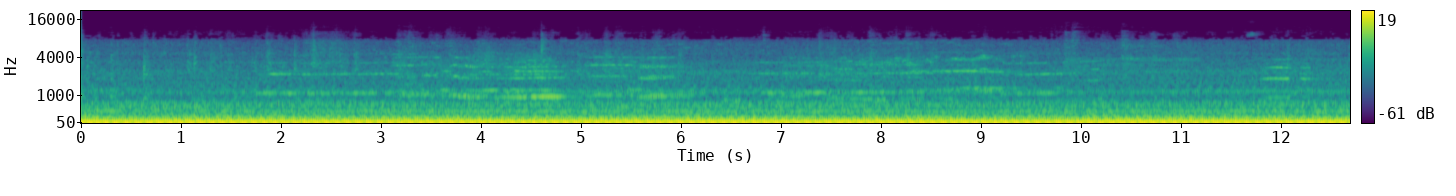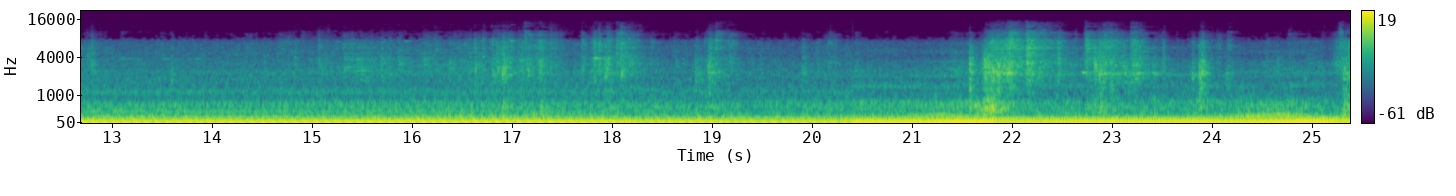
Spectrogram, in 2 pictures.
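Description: Tractor holding a steady idle as the harrow hydraulics fold it up into transport mode, with metallic creaks and clanks building near the end over the constant engine drone.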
